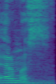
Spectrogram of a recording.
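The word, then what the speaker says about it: Hermès: Iya, Hermes bacanya Hermes.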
